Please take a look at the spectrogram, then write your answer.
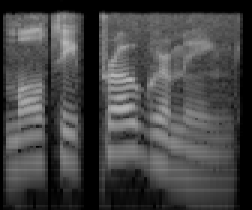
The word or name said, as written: multiprogramming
